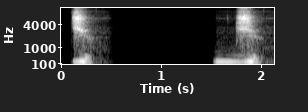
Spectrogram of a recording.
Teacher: You start like a D, J, J. And then your tongue kind of bunches into the middle of your mouth, not in the back, like your K or your G, into the middle, and the air goes over the top of your tongue. So, J, J. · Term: J sound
